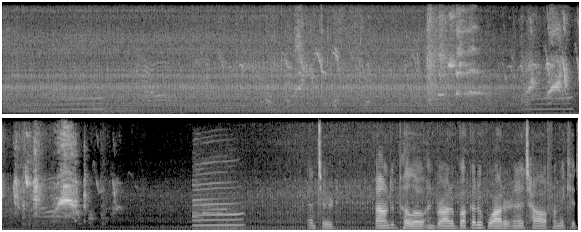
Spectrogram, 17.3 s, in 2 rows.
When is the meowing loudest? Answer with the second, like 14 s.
12 s.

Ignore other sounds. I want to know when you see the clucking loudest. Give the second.
10 s.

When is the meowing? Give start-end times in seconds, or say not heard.
0.8-2.8, 7.8-9.8, 11.5-12.4.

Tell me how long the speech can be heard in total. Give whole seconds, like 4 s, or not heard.
4 s.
